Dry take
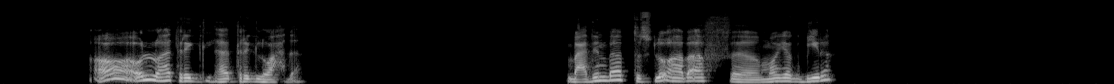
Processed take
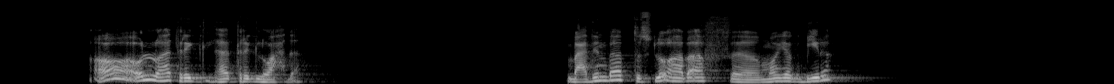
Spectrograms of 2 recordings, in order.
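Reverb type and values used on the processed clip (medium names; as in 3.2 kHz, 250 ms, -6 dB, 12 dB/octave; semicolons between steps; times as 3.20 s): FDN reverb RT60 1.1 s, low-frequency decay 1×, high-frequency decay 0.55×, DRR 19.5 dB; trim -2.5 dB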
